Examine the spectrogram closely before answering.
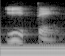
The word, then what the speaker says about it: item: Item. Olha, a sílaba tônica aqui é o I. Então, vamos verificar a posição. Foi a última sílaba? Não, foi a penúltima sílaba. Então, nesse caso aqui, essa palavrinha, ela é classificada como paroxítona.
